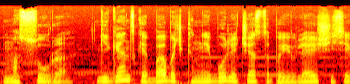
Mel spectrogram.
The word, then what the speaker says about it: Мотра: группу будет в описании мотра в оригинале произносится как масура гигантская бабочка наиболее часто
